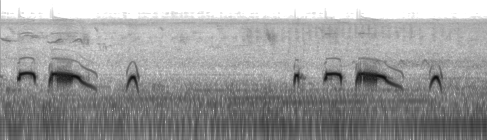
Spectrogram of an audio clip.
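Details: Decoy spotted dove calling to attract wild doves: two sets of cooing, each a short clipped coo, a long descending crooning note and a single short coo after, against faint low hum.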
